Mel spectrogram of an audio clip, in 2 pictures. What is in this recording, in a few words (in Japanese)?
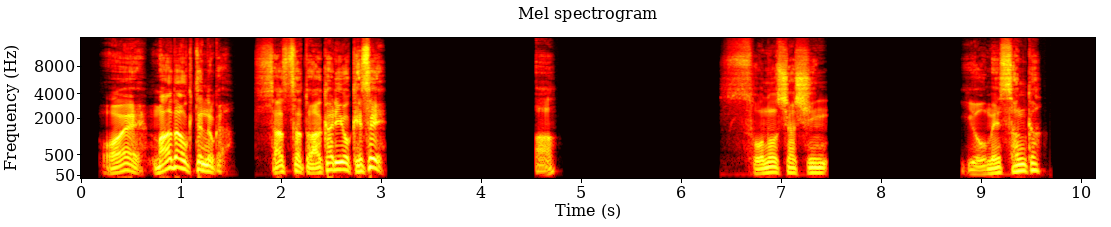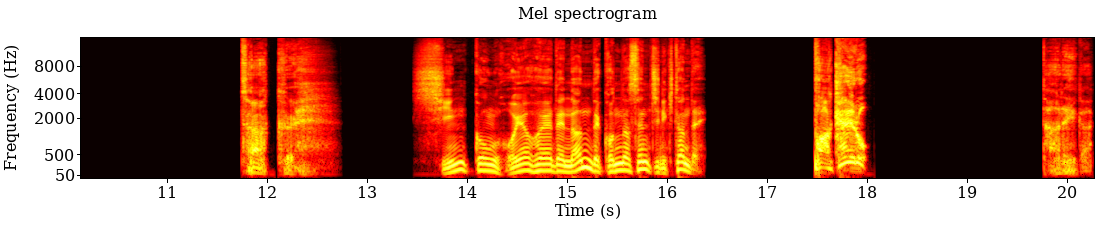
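部下思いの戦士, 讃岐弁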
